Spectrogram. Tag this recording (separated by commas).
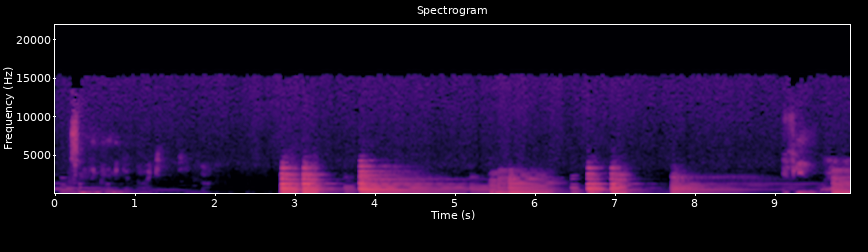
Speech, Music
